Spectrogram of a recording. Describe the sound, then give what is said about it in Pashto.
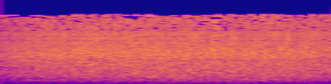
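Water from a permanent mountain stream in the hills of Khost province's Tani district flows in a steady, dense rushing hiss, loud and unbroken throughout. “دا د خوست ولایت د تڼیو ولسوالۍ اړوند د نریزي له غرونو بهیدونکي دایمي اوبه دي”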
